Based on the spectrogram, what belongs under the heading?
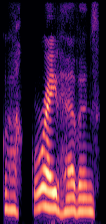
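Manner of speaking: slow, loud exasperated groan. A narrator's reading. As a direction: groan it out heavily. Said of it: "groaned Delcote".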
